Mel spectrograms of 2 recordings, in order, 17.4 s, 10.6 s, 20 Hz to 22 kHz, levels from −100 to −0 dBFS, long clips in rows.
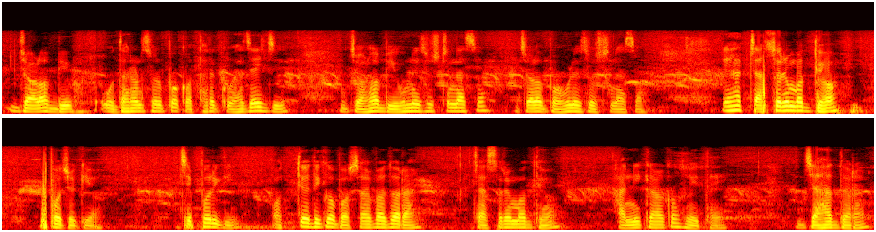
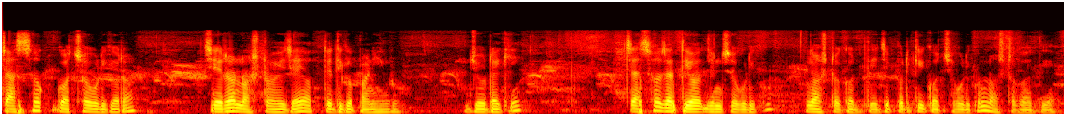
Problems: background sounds at intervals, low volume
